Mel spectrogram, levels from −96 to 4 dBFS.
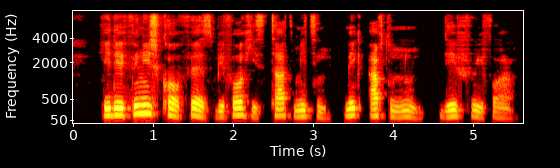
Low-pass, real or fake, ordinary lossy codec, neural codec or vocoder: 7.2 kHz; real; none; none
